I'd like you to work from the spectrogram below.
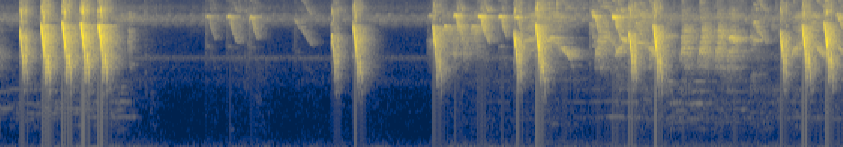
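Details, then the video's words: Bar-winged prinia (ciblek) lure song to encourage birds to sing. A quick burst of four sharp chirps is followed by scattered faint notes and a pause. Then come longer runs of piercing chirps mixed with high twittering. "pancingan ciblek semi agar bunyi"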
